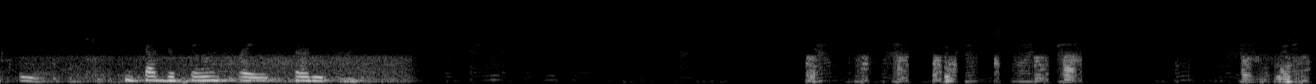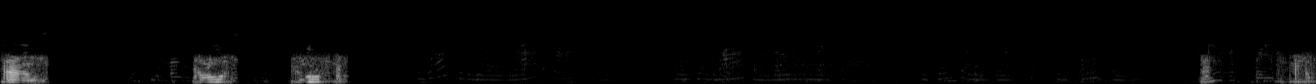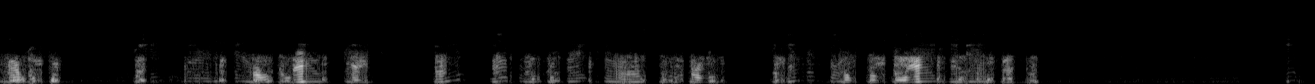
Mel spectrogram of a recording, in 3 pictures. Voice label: Skullcandy Grind Street microphone

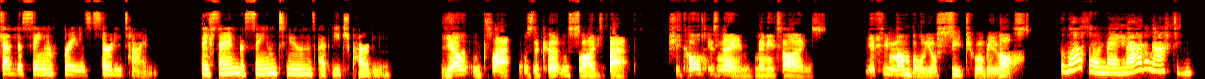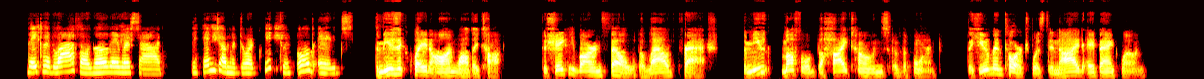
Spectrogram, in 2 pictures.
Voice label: Reverb; AirPods 4

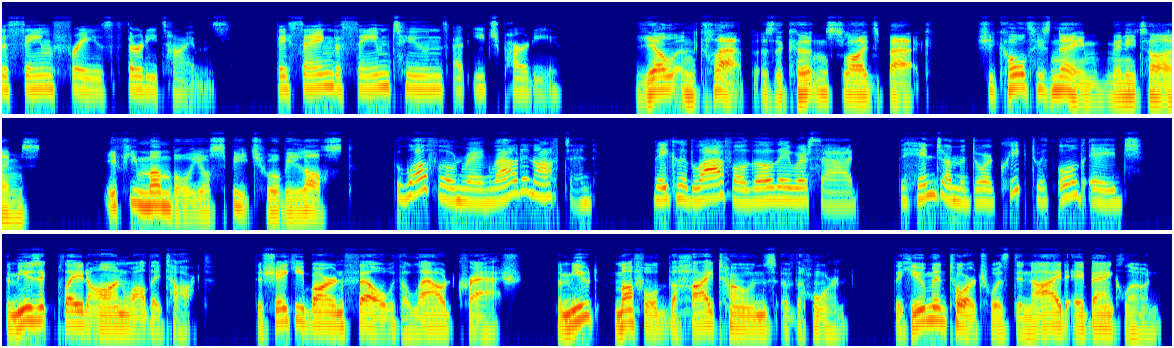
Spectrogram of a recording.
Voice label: JBL Quantum 910P Ideal microphone sample

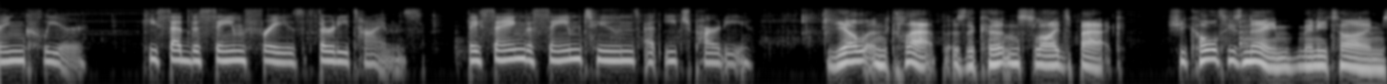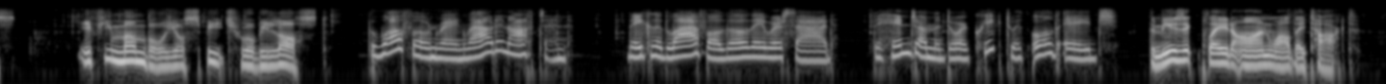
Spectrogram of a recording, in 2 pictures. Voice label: Office microphone sample; Razer Kraken V3 Hypersense

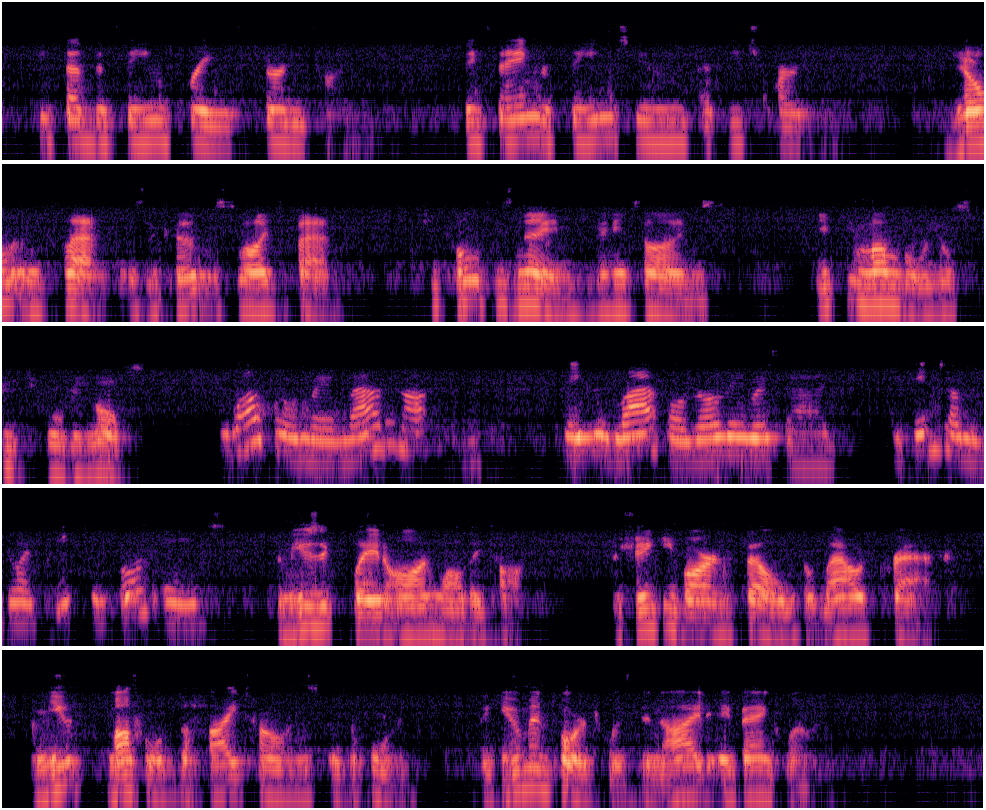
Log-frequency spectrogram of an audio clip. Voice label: Apple AirPods G2 Wind microphone sample

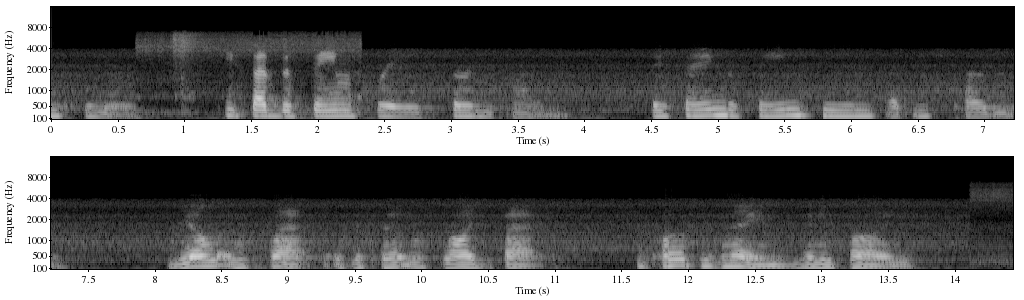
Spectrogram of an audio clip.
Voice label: LG Tone Free Tone T90Q Street microphone sample

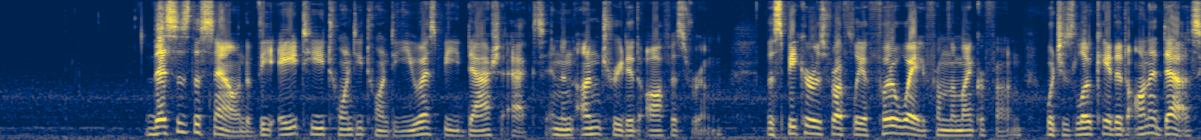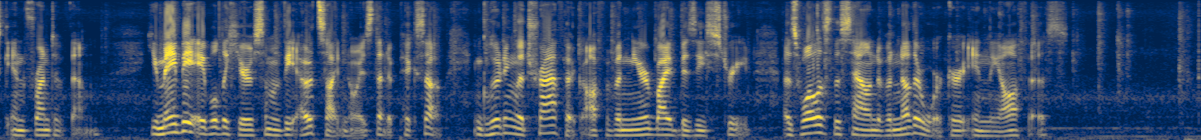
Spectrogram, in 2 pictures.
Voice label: Untreated Office; AT2020USB-X; audio technica

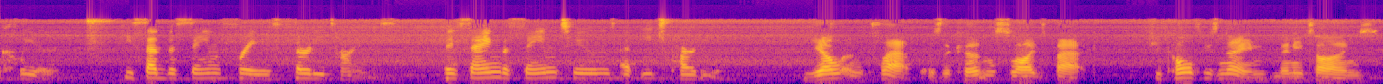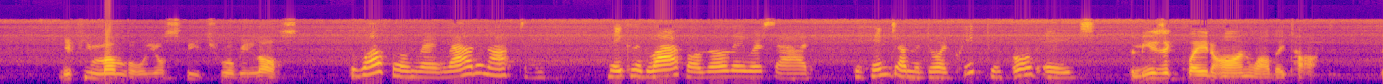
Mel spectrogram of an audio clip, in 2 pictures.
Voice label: Motorola Moto Buds S ANC Street microphone sample

